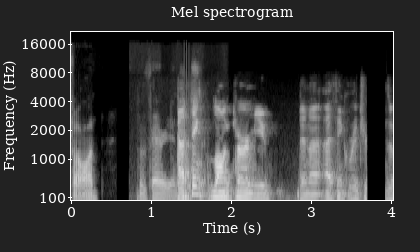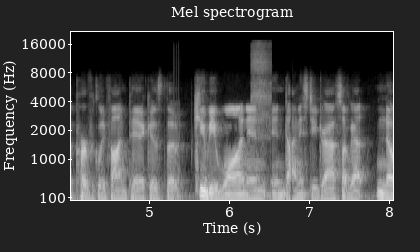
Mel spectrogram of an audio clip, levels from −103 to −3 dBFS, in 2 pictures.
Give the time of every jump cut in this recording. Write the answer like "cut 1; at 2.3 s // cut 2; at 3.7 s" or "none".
cut 1; at 2.9 s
